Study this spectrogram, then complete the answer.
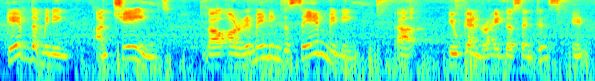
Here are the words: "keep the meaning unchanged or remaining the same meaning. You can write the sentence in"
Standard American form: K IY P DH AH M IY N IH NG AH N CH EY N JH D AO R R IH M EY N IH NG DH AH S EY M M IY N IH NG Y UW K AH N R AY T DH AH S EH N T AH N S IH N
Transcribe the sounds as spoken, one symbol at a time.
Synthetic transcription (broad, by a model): K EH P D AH M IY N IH NG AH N CH EY N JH AO R R IH M EY N IH NG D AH S EY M M IY N IH NG Y UW K AH N R AY T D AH S EH N T AH N S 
